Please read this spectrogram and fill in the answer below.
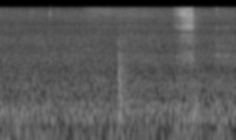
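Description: Faint sounds of a pencil and notebook paper being handled, with a light tick about a second in.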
